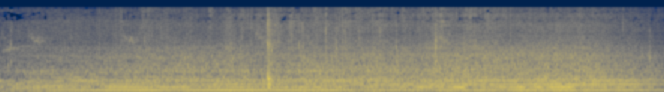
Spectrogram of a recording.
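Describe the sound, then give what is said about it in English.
A lawnmower engine drones steadily on a Saturday with a low, buzzing hum that holds a constant pitch throughout, broken only by a couple of faint clicks. No one speaks. “And now on Samstag, Saturday, Clau can begin the lawnmower again.”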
